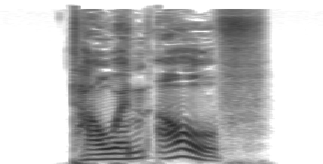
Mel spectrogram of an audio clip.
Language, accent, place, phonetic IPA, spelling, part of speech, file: German, Germany, Berlin, [ˌtaʊ̯ən ˈaʊ̯f], tauen auf, verb, De-tauen auf.ogg
- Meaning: inflection of auftauen: 1. first/third-person plural present 2. first/third-person plural subjunctive I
